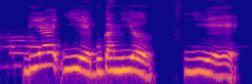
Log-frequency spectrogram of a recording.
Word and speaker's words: 也: 我也, dia ye bukan ye. Ye. 我也很好. 我也很好。 Ye ya bacanya ye.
